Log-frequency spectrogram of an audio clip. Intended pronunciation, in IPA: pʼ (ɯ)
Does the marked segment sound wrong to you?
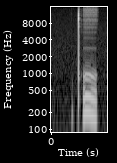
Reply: yes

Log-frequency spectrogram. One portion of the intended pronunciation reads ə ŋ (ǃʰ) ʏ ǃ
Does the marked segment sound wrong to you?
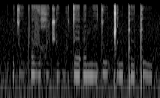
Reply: yes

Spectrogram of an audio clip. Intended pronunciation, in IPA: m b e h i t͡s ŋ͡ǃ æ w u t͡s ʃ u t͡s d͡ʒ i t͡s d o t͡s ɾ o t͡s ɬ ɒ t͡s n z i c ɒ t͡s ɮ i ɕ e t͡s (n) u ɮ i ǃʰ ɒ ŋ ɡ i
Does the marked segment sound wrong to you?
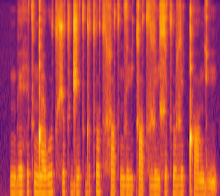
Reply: yes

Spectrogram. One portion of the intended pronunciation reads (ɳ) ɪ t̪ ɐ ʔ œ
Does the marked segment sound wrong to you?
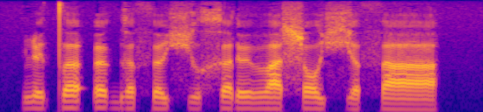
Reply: no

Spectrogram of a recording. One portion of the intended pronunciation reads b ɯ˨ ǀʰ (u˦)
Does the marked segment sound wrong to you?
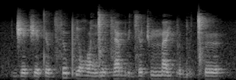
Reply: yes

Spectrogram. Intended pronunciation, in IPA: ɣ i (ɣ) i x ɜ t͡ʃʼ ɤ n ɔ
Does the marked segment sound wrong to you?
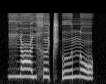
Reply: yes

